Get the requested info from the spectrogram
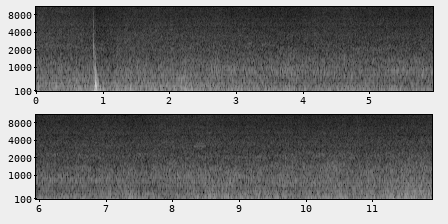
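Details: Steady low wind rumble, broken only by a single sharp click near the start, with no animal voices.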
